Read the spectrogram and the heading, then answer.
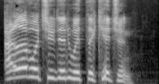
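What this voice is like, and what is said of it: Drunk-sounding imitation of another person. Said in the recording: “your drunk Courtney Love impression.”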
